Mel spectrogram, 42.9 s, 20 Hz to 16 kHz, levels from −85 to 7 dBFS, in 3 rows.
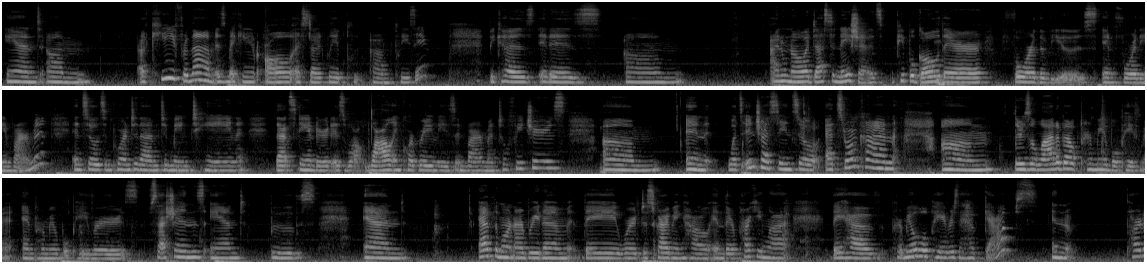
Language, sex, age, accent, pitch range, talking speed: English, female, 10-29, American, 200-235 Hz, 125 wpm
